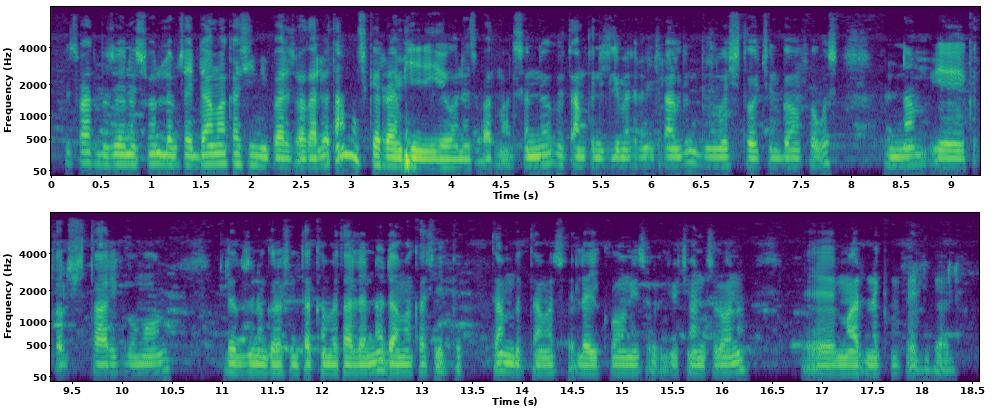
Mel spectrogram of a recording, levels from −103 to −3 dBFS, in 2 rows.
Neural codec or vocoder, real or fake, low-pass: none; real; 7.2 kHz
